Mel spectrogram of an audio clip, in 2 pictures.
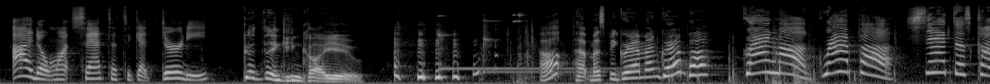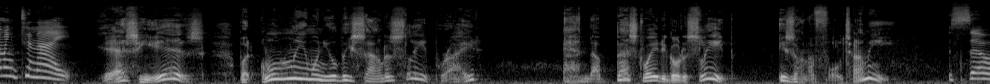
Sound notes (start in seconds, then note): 4.4 dingdong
